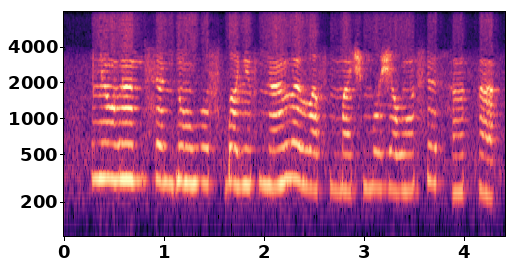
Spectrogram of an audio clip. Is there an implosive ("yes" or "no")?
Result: yes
